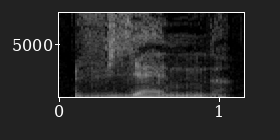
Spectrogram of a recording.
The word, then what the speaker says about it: viennent: And the last one, because you've got this double N here, you need to pronounce this like eh. And that's the reason why you should pronounce it viennent, viennent.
